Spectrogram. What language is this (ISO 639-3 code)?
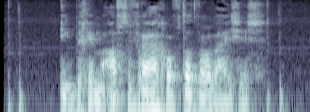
nld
